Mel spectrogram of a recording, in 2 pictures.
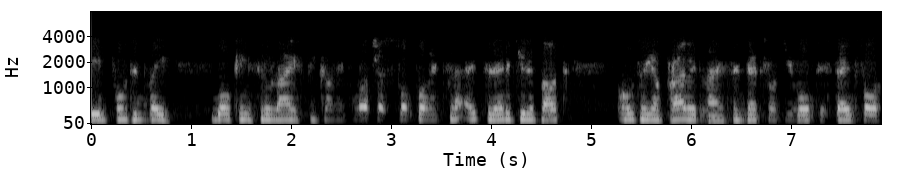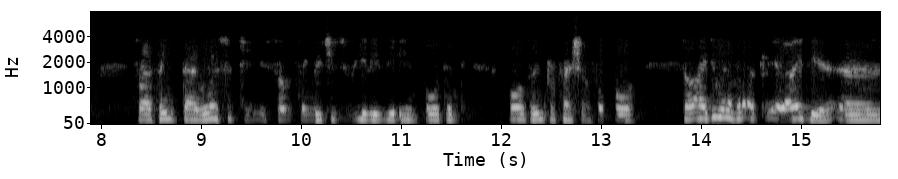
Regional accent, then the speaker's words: Germany; accent: German; English is a second language; I'm German, you know, my accent, and also by my passport

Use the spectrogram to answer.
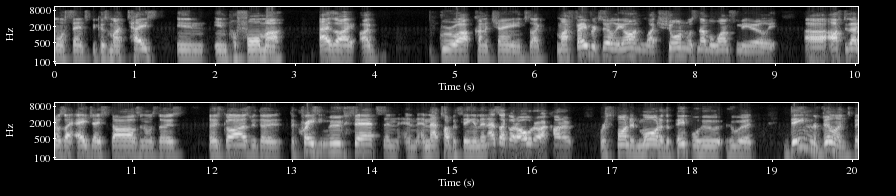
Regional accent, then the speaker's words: Australia; now in United States; especially as an Australian

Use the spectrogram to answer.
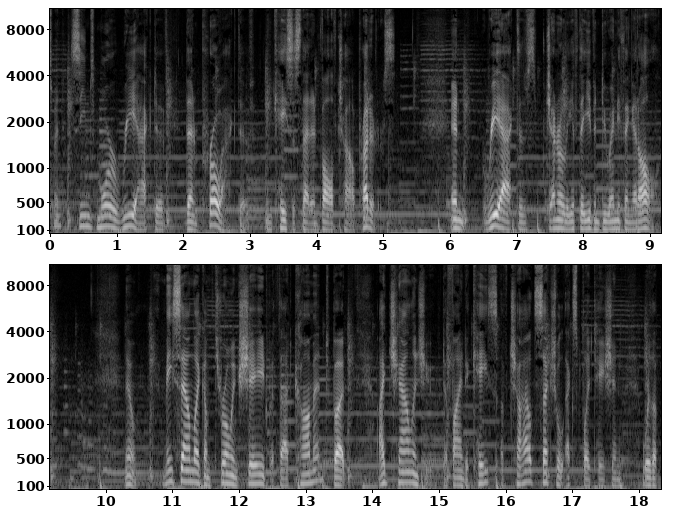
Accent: Halifax, Nova Scotia, Canada; my hometown here in Halifax

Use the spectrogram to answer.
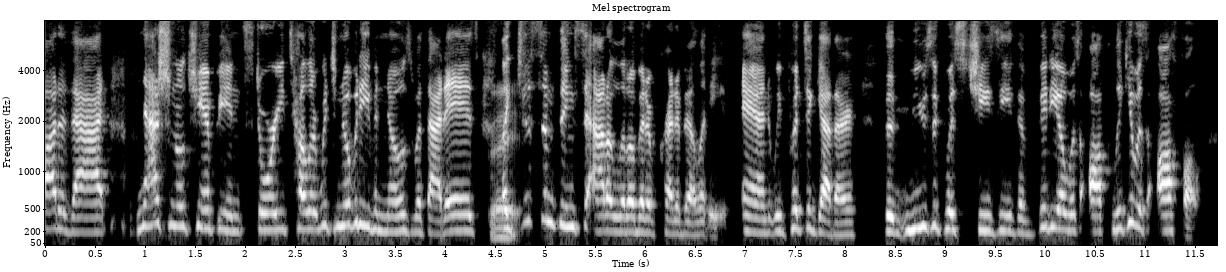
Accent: Minnesota, United States; moved away; also born or lived in Phoenix; I grew up in Minnesota

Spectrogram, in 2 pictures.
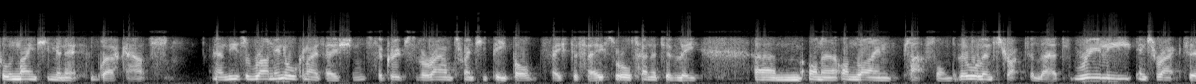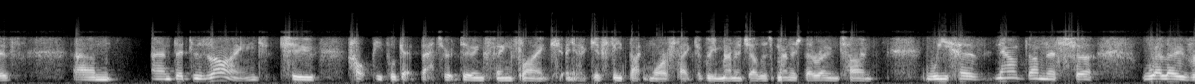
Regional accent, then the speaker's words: United Kingdom; accent: British; You can probably tell by my accent that I'm British

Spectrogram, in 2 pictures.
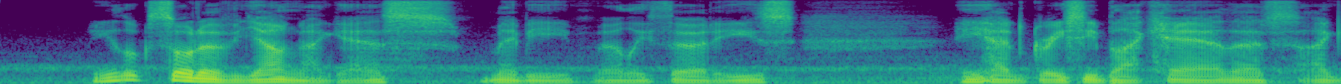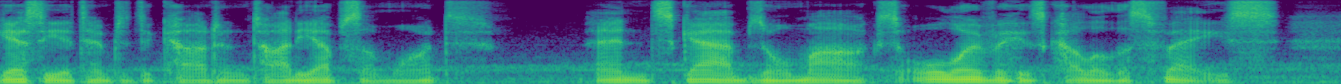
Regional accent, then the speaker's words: California, United States; also born or lived in Atlanta, United States; So, I'm from California, but me and my family lived in Atlanta for about 2 years, from 15 to 17 years old.

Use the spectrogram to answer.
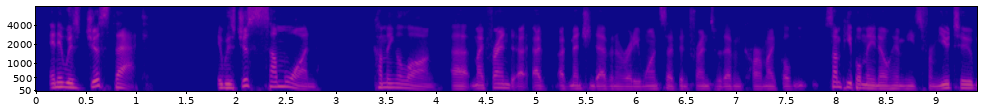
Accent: Toronto, Ontario, Canada; my hometown of Toronto, Canada

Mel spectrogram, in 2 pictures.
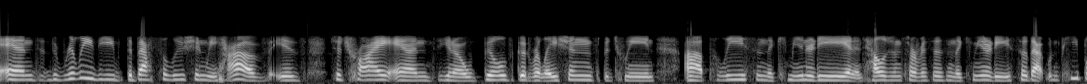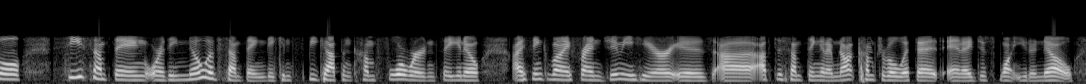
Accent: Oshawa, Ontario, Canada; moved away; I'm originally from Oshawa

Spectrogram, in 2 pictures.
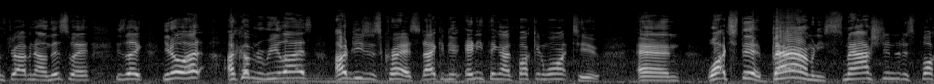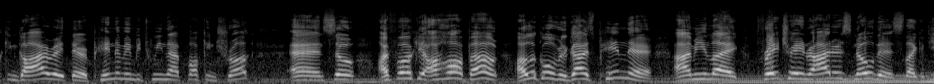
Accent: Sophia, West Virginia, United States; Sophia, West Virginia.

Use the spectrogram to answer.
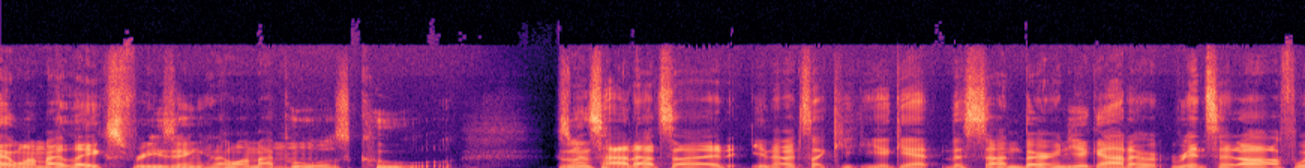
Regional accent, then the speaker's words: Florida, United States; in Disney World in sunny Orlando, California, my home state.

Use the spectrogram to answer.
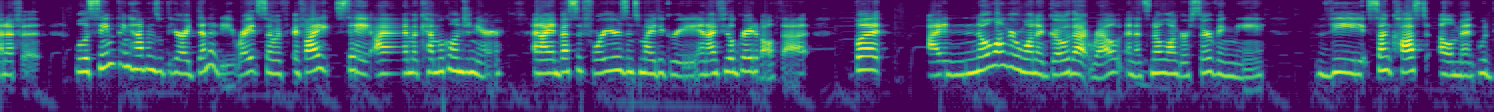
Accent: Canada; now in California, United States; I'm from Canada originally.

